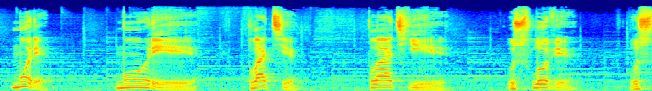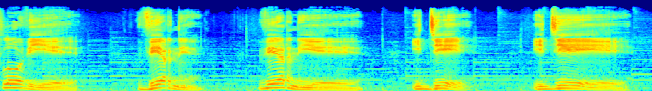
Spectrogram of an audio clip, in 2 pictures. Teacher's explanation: In the final position, unstressed ye specifies a sound between e and i, or a very closed e.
